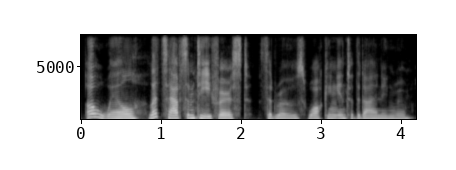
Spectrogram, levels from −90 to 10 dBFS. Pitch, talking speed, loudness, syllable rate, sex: 190 Hz, 200 wpm, -19 LUFS, 4.3 syllables/s, female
